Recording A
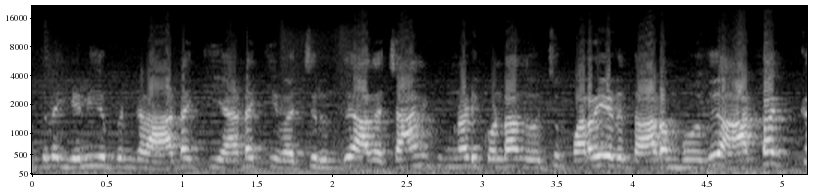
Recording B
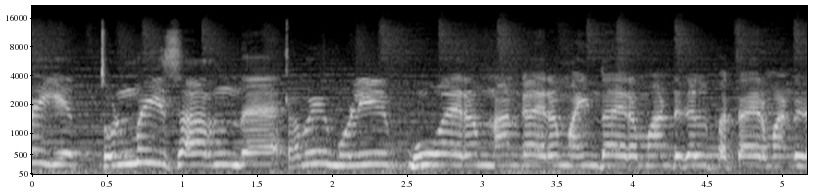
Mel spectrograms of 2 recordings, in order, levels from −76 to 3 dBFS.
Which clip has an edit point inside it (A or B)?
B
